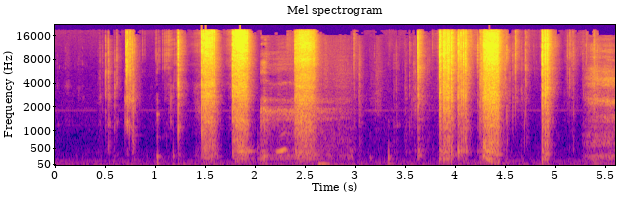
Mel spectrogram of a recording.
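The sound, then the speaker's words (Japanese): Loud ripping sounds of vinyl tape being pulled off the roll and torn to tie the legs, about a dozen harsh bursts of varying length in an irregular rhythm, with no talking. “まずこれでビニールテープで足を、M 字開脚のままで縛りたいと思います。”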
